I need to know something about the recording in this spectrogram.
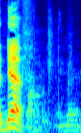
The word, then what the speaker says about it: Deth: to keep him alive my name is death without the a so both of you speak about the name it don't matter how it's spelled it's still going to be pronounced the same appreciate y all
